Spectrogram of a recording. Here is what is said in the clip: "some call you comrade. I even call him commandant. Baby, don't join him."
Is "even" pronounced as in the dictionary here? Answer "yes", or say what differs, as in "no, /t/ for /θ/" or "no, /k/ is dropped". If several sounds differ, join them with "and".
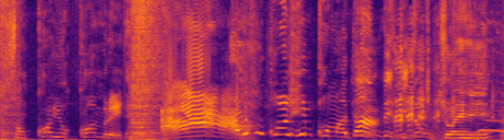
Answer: no, /w/ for /v/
